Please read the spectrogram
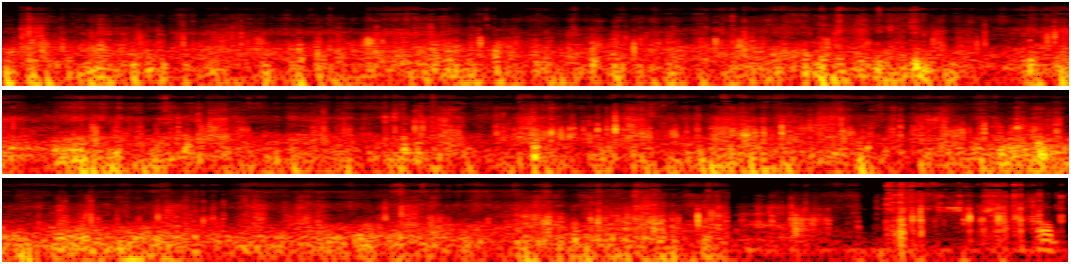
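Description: Footsteps crunching on snow-dusted lake ice, with a loaded sled scraping along behind as it is hauled by a rope.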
